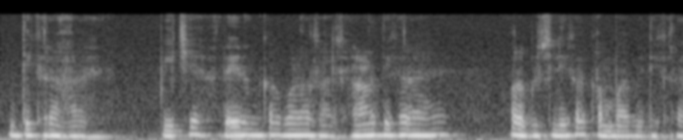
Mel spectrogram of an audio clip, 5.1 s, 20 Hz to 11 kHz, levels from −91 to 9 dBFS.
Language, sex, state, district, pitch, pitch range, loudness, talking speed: Hindi, male, Chhattisgarh, Sukma, 135 Hz, 125-140 Hz, -13 LUFS, 245 wpm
